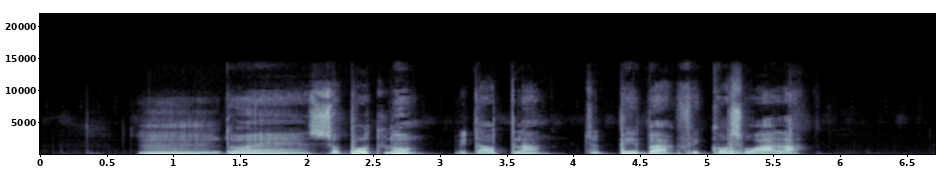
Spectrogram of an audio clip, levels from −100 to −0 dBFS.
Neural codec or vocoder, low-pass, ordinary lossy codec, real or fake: none; 14.4 kHz; AAC, 64 kbps; real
